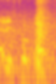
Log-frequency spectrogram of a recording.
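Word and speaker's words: Aristotle: अरस्तु, या जिसे जिन्हें हम इंग्लिश में उनका उच्चारण होता है एरिस्टोटल, फादर ऑफ जूलॉजी इन्हें भी अरस्तु बोलेंगे।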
